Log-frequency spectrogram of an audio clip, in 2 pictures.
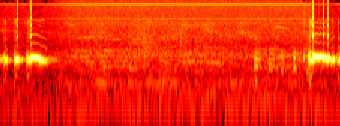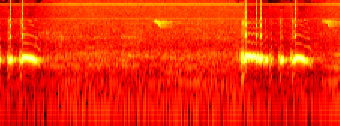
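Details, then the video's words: Local zebra dove singing in challenge to a rival that answers: three trilled stuttering coo phrases roughly every three seconds, each ending in a rolling warble, with faint other bird notes between. "PERKUTUT LOKAL GACOR MEMANGGIL LAWAN PASTI NYAUT"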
